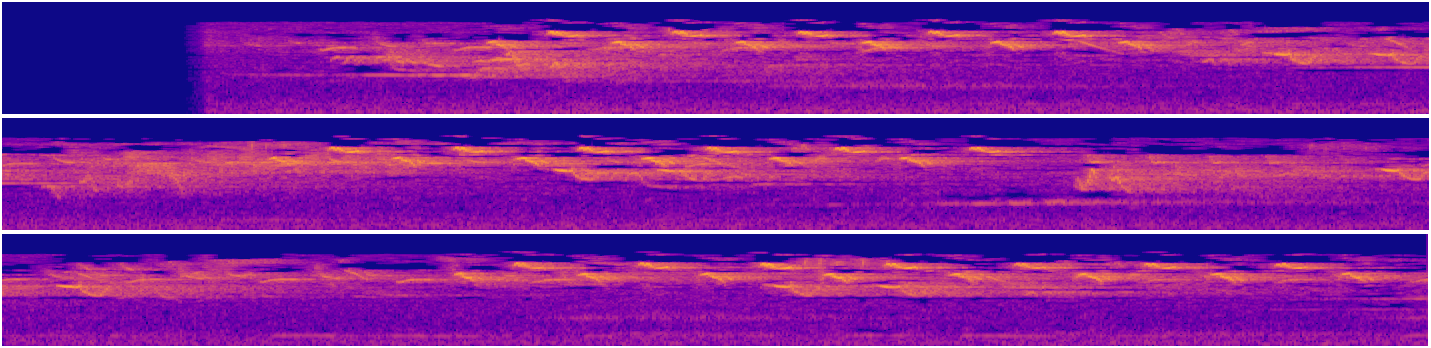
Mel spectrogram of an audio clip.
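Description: Birds chirping in quick runs of short, repeated high notes, several runs overlapping, over a steady background hiss; the sound starts a little under a second in.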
